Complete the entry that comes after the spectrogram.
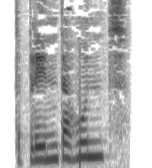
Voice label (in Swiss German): "blindehund", alsace; medecine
